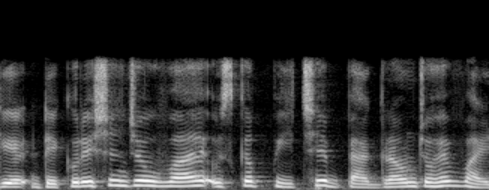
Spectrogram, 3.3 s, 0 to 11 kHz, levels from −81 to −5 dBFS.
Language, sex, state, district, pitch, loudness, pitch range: Hindi, female, Delhi, New Delhi, 240 Hz, -13 LUFS, 210-265 Hz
